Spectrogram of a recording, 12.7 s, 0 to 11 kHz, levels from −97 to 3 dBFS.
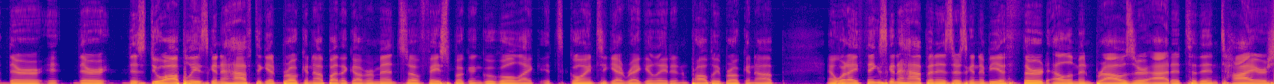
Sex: male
